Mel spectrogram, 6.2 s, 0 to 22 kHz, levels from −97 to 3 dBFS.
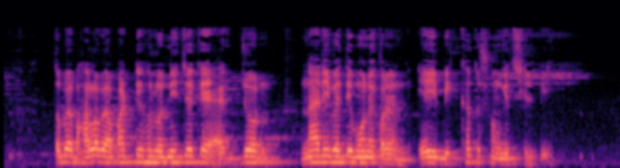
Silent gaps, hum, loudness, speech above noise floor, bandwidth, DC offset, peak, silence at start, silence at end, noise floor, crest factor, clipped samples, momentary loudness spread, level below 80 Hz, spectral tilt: none; none; -24 LUFS; 35 dB; 11.5 kHz; under 0.1%; -8 dBFS; 0.55 s; 0.55 s; -58 dBFS; 16 dB; under 0.1%; 12 LU; -60 dBFS; -6.5 dB/octave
